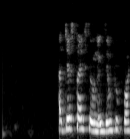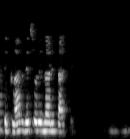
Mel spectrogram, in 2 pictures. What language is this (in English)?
Romanian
